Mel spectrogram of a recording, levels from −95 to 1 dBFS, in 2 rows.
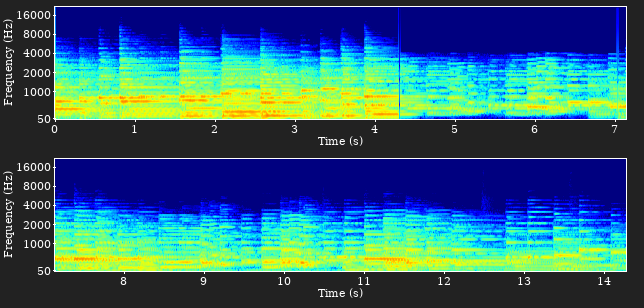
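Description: From 4.29 s to 7.04 s the music turns dull and boxy, with nothing above 4.1 kHz, a level a few decibels lower, a faint new noise floor, and a brief gap at the switch. This is likely an input switched to a poorer device.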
